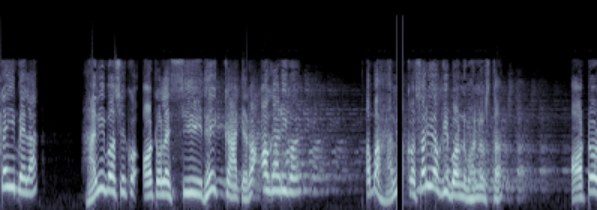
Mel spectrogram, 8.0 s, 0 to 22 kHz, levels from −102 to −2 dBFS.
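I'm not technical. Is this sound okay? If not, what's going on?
No. Feedback echo between two devices starts at 2.62 s and lasts to the end: a second device replays the sound and the microphone catches it again, so it repeats every third of a second or so. At 5.29 s the sound drops out for 76 ms, then resumes, likely a Bluetooth stall, where the headphones briefly ran out of audio.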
